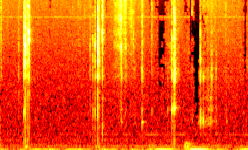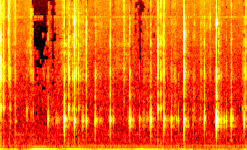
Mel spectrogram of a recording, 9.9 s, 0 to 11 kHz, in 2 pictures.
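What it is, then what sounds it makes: Empty plastic water bottle. Fingertips and nails tap and scratch the sides and ridged bottom of a small, empty, hollow clear plastic Dasani water bottle with a label and green cap while turning it. The result is a quiet run of quick, crisp plastic taps and short scratchy rustles. In the second half the taps take on a hollow ring around 670 Hz over a soft low rumble.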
